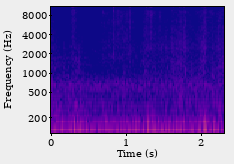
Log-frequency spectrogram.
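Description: Quiet room tone with a low, steady hum; no distinct handling sounds stand out.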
